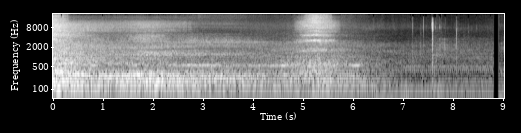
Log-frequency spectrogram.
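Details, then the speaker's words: 2007 Toyota Hilux 2KD diesel, after timing belt, tensioner and alternator belt replacement: thin whistle rising with revs under acceleration, first thought to be the air intake, was an exhaust leak at a converter joint. "se escuchaba el silbido normal del turó así que al parecer el soplido decir que estamos escuchando sale de la junta que acabamos de retirar sí"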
